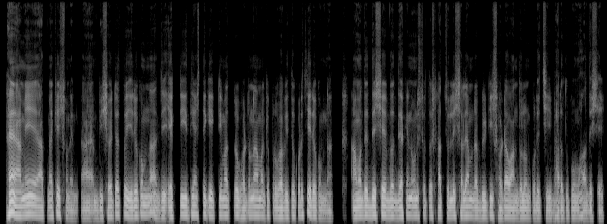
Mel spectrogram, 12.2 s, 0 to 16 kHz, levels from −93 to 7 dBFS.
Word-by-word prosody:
হ্যাঁ 130 0 +9
আমি 110 +3 +4 0.3
আপনাকে 95 +6 -2
শোনেন 80 -6 -6 0.2
আ - - -3 0.3
বিষয়টা 95 +6 -1
তো - - -1
এরকম 105 +4 +2
না - - +1 0.2
যে, 95 - +2 0.2
একটি 110 - -9
ইতিহাস 110 +3 -1
থেকে 105 -2 0
একটি 105 +6 -4
মাত্র 105 0 -4 0.2
ঘটনা 100 +2 0
আমাকে 100 -3 -2
প্রভাবিত 90 -1 0
করেছে 105 0 -3
এরকম 90 -5 0
না। 75 - -5 0.5
আমাদের 100 +3 +3
দেশে 105 +2 +3
দ্যা 100 - +3
দেখেন 100 +2 +1
১৯৪৭ 95 0 -2
সালে 100 0 0
আমরা 95 -1 0
ব্রিটিশ 95 +1 -1
হঠাও 90 +2 +1
আন্দোলন 90 +1 0
করেছি 80 0 -4 0.2
ভারত 85 +1 -3
উপমহাদেশে। 80 -3 -4
95 Hz, 170 wpm, -24 LUFS, 90-105 Hz, 0.5 s, হ্যাঁ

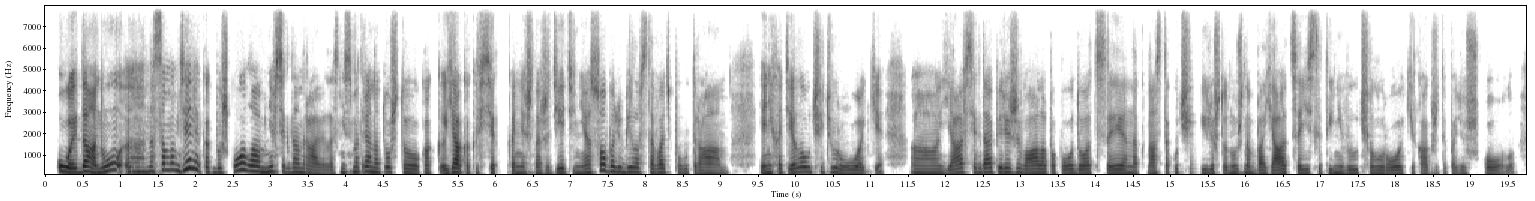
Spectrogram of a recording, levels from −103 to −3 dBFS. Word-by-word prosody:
Ой, 210 -5 +9
да. 210 -3 +9
Ну, 250 - +4
э, 215 0 -2
на 225 +2 -1
самом 305 +4 0
деле, 350 +3 +6
как 220 -6 -2
бы, 195 +1 -2
школа 255 0 +5
мне 215 +2 +3
всегда 210 -3 -2
нравилась. 155 -4 -3
Несмотря 215 +5 0
на 205 -1 +2
то, 215 +2 -1
что 175 -5 -1
как 170 0 -4
я, 185 +4 +6
как 165 +1 -7
и 165 - -9
все, 175 +3 -4
конечно 155 +1 -4
же, 150 +1 -7
дети 175 +2 -3
не 155 +1 -3
особо 240 +8 +2
любила 215 -1 0
вставать 190 0 -3
по 170 - -12
утрам, 150 -5 -3 0.4
я 160 - +1
не 170 - +1
хотела 185 +4 0
учить 220 -2 -5
уроки, 160 -7 -3 0.3
а, 165 0 -2
я 165 +3 -1
всегда 205 0 -1
переживала 180 -4 0
по 170 0 -6
поводу 165 0 -1
оценок. 160 -2 -2
Нас 155 +1 -3
так 170 +1 -9
учили, 170 -1 -7
что 150 -2 -6
нужно 165 0 -3
бояться, 150 +3 0
если 165 +1 -6
ты 160 -1 -8
не 155 0 -2
выучил 155 +1 -5
уроки, 150 +1 -3
как 135 - -6
же 140 0 -14
ты - - -15
пойдешь 140 0 -11
школу. 145 0 -6
170 Hz, 180 wpm, -28 LUFS, 155-205 Hz, 0.4 s, Ой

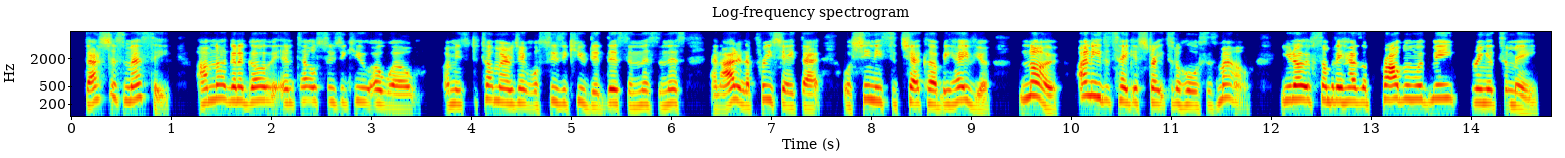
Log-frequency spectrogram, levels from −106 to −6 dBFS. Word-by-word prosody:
That's - - +3
just 280 -3 -6
messy. 260 +4 -1 0.3
I'm 220 +3 -1
not 265 -1 0
gonna 240 0 +5
go 240 +2 +1
a - - -6
and 215 0 -4
tell 240 0 -2
Susie 230 -1 -10
Q, 235 +1 -6
"Oh, 210 - +2
well" 165 -4 -3 0.3
I - - -4
mean, 205 +1 -5
to - - -17
tell 260 +2 -2
Mary 225 -3 +2
Jane, 215 -2 -2
"Well, 190 0 -7
Susie 220 +1 -7
Q 230 +2 -7
did 185 -3 -6
this 215 -1 +3
and 185 +1 -9
this 195 -2 -6
and 185 - -11
this, 215 -1 -3 0.3
and - - -6
I - - +8
didn't 475 - +2
appreciate 225 -9 -3
that. 170 - +2 0.2
Well, - - -6
she 265 - -3
needs 240 -3 -2
to 205 - -13
check 215 +1 +2
her 210 -1 +6
behavior." 220 +5 -1 0.3
"No, 315 - +4 0.2
I 310 - +7
need 305 -3 +2
to 245 - -10
take 225 0 +1
it 225 - -1
straight 220 -2 0
to 220 - -12
the 215 - -1
horse's 195 0 -5
mouth. 275 +2 -3 0.3
You 250 - -3
know, 260 0 +8
if 245 - +2
somebody 245 -2 +3
has 235 -1 +3
a 230 - 0
problem 260 0 +6
with 260 -2 -1
me, 270 0 0
bring 220 -1 +2
it 215 - -1
to 425 - -7
me." - - -2
235 Hz, 265 wpm, -23 LUFS, 210-260 Hz, 0.3 s, I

